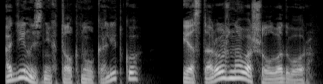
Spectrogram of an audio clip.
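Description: Low husky male audiobook narrator. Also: wildly swooping pitch, moderate pace, mellow, no echo, studio quality. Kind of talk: scripted first-person narration.

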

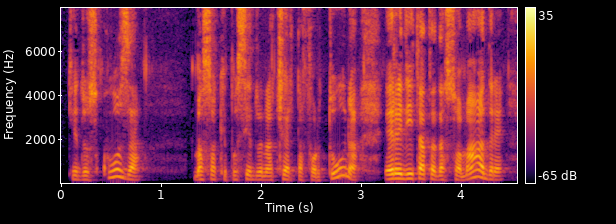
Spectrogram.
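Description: A woman's voice: mid-range voice, animated, warm tone, husky. A woman reading a novel aloud, voicing a proud, defiant young woman who answers her mother back. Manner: defiant, quick to justify herself.

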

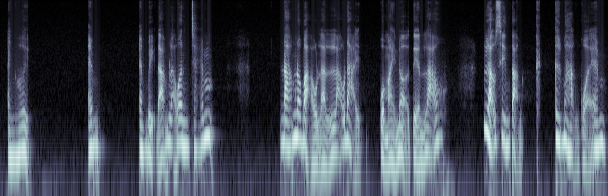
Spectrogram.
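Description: A man voicing a devoted young gang henchman who is dying, speaking in weak, halting, broken phrases. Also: on the high side, sing-song, husky, no echo, studio quality, voice pushed up, full character voice. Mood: fading.

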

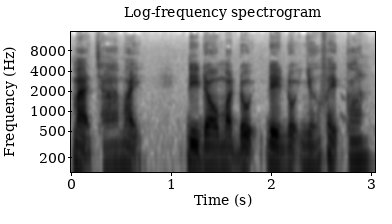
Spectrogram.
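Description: A woman's voice: sits low, steady tone, brisk, fairly bright tone. Woman doing a trembling old grandmother. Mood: tearful. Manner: choked, trembling. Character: elderly grandmother, choked up and trembling.

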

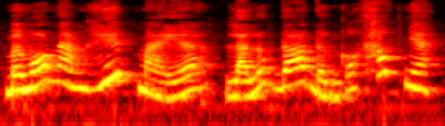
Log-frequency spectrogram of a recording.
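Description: A woman's voice: sits high, sing-song, normal speed, voice pushed up. A woman voicing the bitter, scolding spirit of a dead young woman in a told ghost story. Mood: bossy. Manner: scolding, blunt.

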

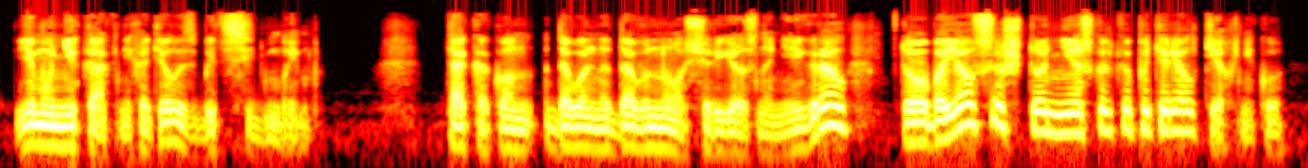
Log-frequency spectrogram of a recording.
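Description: A man narrating an audiobook in a measured, expressive storytelling manner, close to the mic. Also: sits low, dry recording. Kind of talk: scripted narration.

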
